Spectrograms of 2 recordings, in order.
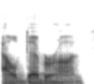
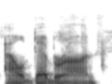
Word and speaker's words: Aldebaran: bright orange star associated with tauruses it is pronounced aldebaran remember that word please aldebaran and uh it's it's kind of right there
